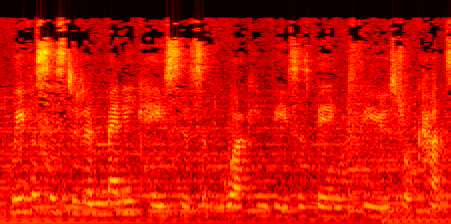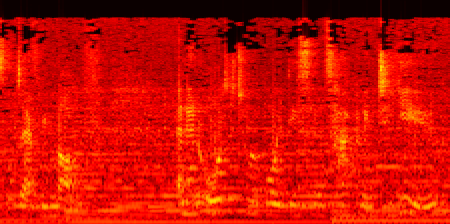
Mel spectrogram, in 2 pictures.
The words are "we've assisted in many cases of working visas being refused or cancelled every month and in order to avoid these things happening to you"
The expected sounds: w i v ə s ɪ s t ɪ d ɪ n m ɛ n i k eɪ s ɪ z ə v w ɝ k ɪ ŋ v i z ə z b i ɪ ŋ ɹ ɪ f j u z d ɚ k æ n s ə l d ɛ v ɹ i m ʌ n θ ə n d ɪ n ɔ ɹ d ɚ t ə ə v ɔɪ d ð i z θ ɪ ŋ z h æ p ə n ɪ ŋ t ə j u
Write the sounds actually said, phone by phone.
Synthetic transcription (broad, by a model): w i v ə s ɪ s t ɪ d ɪ n m ɛ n i k eɪ s ɪ z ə v w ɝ k ɪ ŋ v i z ə z b i ɪ ŋ ɹ ɪ f j u z d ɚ k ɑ n s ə l d ɛ v ɹ i m ʌ n θ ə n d ɪ n ɔ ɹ d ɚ t ə ə v ɔɪ d ð i z θ ɪ ŋ z h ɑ p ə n ɪ ŋ t ə j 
